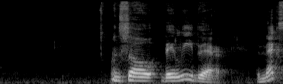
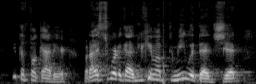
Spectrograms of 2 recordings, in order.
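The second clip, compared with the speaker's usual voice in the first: ordinary talk, nothing marked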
